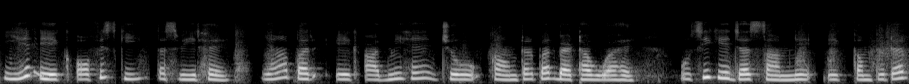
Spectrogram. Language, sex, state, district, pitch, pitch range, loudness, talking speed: Hindi, female, Rajasthan, Jaipur, 235 Hz, 225-260 Hz, -16 LUFS, 160 wpm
